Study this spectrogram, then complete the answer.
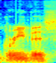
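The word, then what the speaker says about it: Grevioux: no you're right I believe it actually is pronounced Grievous but um I guess maybe once he started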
